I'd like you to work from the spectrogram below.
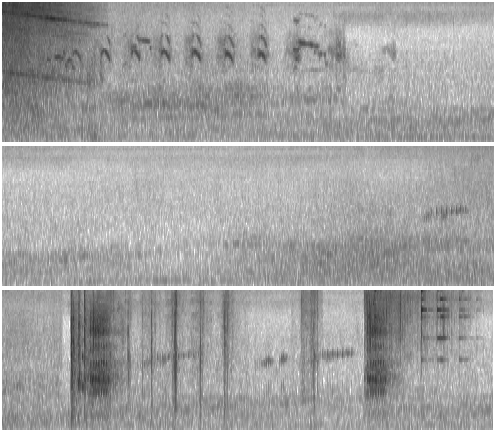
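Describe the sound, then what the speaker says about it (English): A crow caws in a few sharp bursts late in Nancy Drew: The Haunting of Castle Malloy, over a steady bed of frog croaks and night ambience. "Wonder what that crow's doing in there"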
